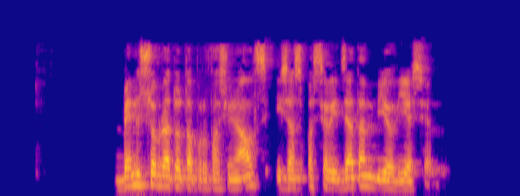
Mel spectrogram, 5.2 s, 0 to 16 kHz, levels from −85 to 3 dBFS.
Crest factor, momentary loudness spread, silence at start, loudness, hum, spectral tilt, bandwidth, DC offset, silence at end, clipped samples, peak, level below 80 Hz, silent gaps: 18 dB; 8 LU; 1.15 s; -17 LUFS; none; -3 dB/octave; 8 kHz; under 0.1%; 0.85 s; under 0.1%; -2 dBFS; -60 dBFS; none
